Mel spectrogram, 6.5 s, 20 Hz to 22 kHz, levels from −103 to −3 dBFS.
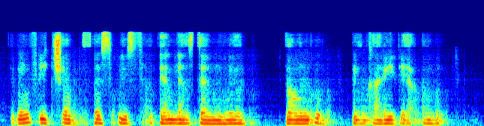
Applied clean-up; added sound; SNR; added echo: neural mask model DeepFilterNet 3.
